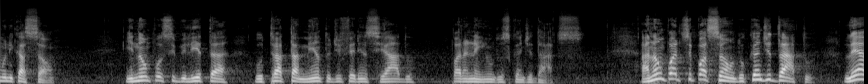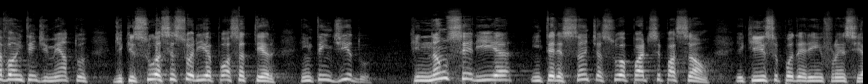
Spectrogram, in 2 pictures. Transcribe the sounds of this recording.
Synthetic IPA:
komunikasɐ̰̃w̃ | ɪnɐ̃w̃posibilit̪ɐ | ʊt̪ɾat̪amẽnt̪ʊd͡ʒifeɾẽsiad̪ʊ | paɾɐnẽjɲ̃ũd̪ʊskɐ̃nd͡ʒid̪a̰t̪ʊ̥s | ɐnɐ̃w̃paɾt͡ʃi̥sipasɐ̃w̃d̪ʊkɐ̃d͡ʒid̪at̪ʊ | lɛvɐawẽnt̪ẽnd͡ʒimẽnt̪ʊ | d͡ʒɪkɪsuɐasesoɾiɐpɔsɐt̪eɾ | ẽt̪ẽnd͡ʒid̪ʊ | kɪnɐ̃w̃seɾiɐĩnt̪eɾesɐ̃nt͡ʃɪɐsuɐpaɾt͡ʃi̥sipasɐ̃w̃ | ɪkɪisʊpod̪eɾiɐĩfluẽsia

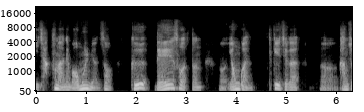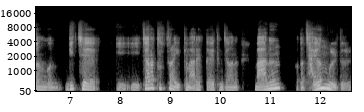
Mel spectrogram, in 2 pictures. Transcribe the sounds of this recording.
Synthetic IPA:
it͡ɕak̚pʰumane̞mʌmuɭmjʌnsʰʌ | kɯne̞ːsʰʌːt͈ʌn | ʌ̰jʌŋɡwan | tʰɯ̥kʰit͡ɕe̞ɡa | ʌ̰kaŋd͡ʑoɦanɯnɡʌnːit͡ɕʰe̞ | ḭit͡ɕ͈aɾatʰusʰɯ̥tʰɯɾaŋiɾʌkʰe̞maɾɦe̞t̚t͈a̰etɯŋd͡ʑaŋɦanɯn | manɯn | ʌt͈ʌnt͡ɕajʌnmuɭdɯɭ

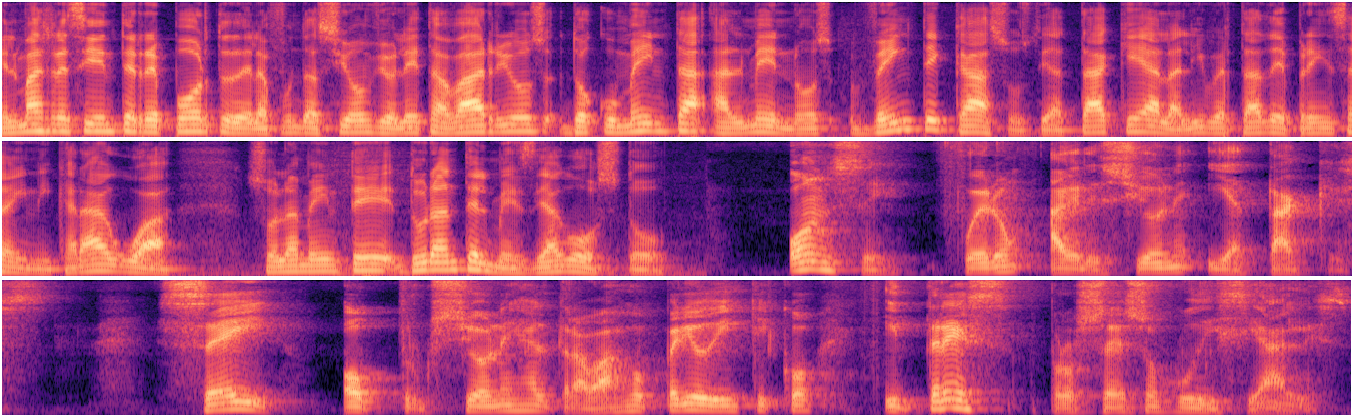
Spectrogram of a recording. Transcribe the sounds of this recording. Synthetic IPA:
e̞lmasre̞sje̞nt̪e̞repo̞ɾt̪e̞ðe̞lafund̪asjo̞mbjo̞le̞t̪aβarjosd̪o̞kumẽ̞nt̪aʔalmẽ̞no̞sβe̞jnt̪e̞kaso̞zd̪eat̪ake̞alaliβ̞eɾt̪aðːepɾe̞nsaeŋnikaɾaɣwa | so̞lamẽ̞nt̪e̞d̪uɾant̪eːlme̞zd̪e̞aɣo̞st̪o̞̰ | o̞nse̞̰ | fwe̞ɾo̞ŋaɣɾesjo̞nesiat̪a̰kʰe̥sː | ejs | obst̪ɾuksjo̞nesalt̪ɾa̰βaxo̞pe̞ɾjo̞ðist̪iko | it̪ɾespɾo̞se̞so̞sxuðisja̰les

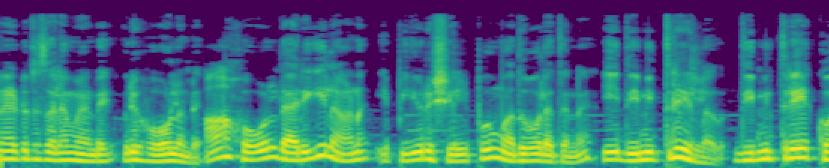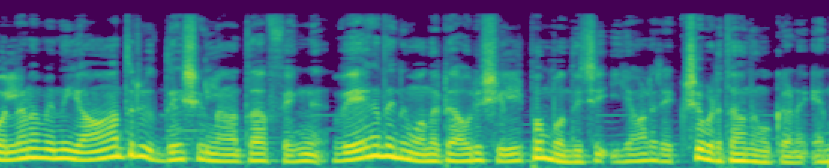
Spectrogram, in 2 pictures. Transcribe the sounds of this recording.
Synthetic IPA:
naːjʈːoɾust̪ɐlɐmʋe̞ːɳɖio̞ɾuɦo̞ːɭuɳɖɨaːho̞ːɭɖɐɾiɣilaːɳɨipːio̞ɾuɕilpɐʋumɐðubo̞ːle̞t̪ːɐnːe̞iːd̪imit̪rijuɭːɐ̰ðɨ̰d̪imit̪rijeko̞lːɐɳɐme̞nːɨjaːt̪oɾuud̪ːe̞ːɕjɐkːilnaːt̪ːafe̞ŋːɨʋe̞ːɡɐt̪̬ɐnːɨʋɐnːiʈːɨɐoɾuɕilpɐmbond̪ʱit͡ɕːɨʔijaːɭeɾe̞kʂɐpeɽut̪ːaːmnimokːjaːɳɨ̰ʔe̞nː

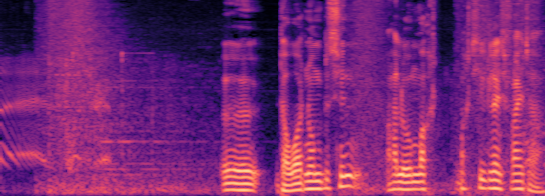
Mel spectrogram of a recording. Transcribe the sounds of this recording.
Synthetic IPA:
ʔɛːd̥aʊɐtnɔχnbɪsçənhaloːmaχtmaχthiːɐɡlaɪçv̥aɪtɐ̰

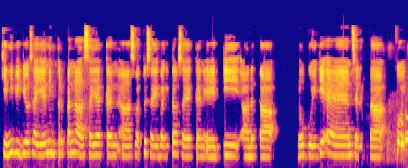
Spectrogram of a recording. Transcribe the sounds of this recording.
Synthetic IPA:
kenifidiosajaniməkərpanlasajaːkanəsəbap̚t̪usajabaɡit̪ausajaːkanediələt̪aʔ | loɡoit̪iʔɛmsajalət̪aʔko

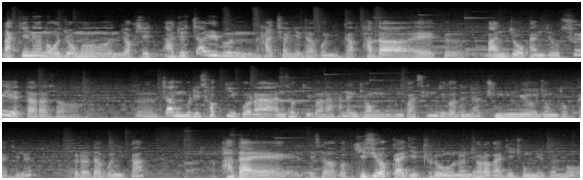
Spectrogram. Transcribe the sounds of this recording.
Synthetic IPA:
nak͈inɯnʌd͡ʑoŋɯnjʌk̚ɕ͈iad͡ʑut͡ɕ͈aɭbɯnhat͡ɕʰʌɲidaboɲik͈apadae̞kɯ̰mand͡ʑokand͡ʑosʰuie̞t͈aɾasʰʌ | kɯt͡ɕ͈anmuɾisʰʌk͈̚iɡʌna̰ːnsʰʌk͈iɡʌnaɦanɯnkjʌŋɡwasʰeŋɡiɡʌdɯɲot͡ɕuŋɲud͡ʑʌŋdok͈ad͡ʑinɯn | kɯɾʌdaboɲik͈a | padaeesʰʌkɯkis̬ʰujʌk̚k͈ad͡ʑitɯɾʌonɯnjʌɾʌɡad͡ʑit͡ɕoŋɲudɯnmʌ̰

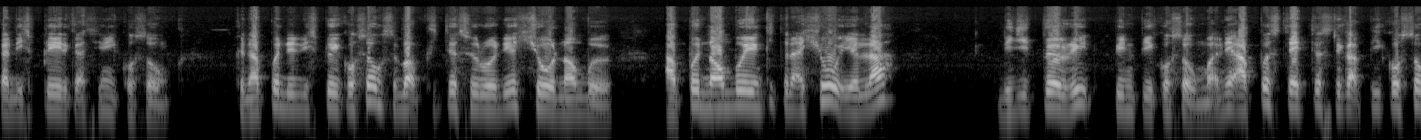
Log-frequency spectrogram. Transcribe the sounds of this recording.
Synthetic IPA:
andispledəkaʔ̪̚sinikosɔŋ | kənãpədiədisplekosɔŋsəbap̚kit̪əsuɾʊhdiəʃonãmbər | apənɔ̃mbəjaŋkit̪ənaʔʃoiəlah | did͡ʒit̪əlrit̪̚pinpikosɔŋma̰ʔniapəst̪et̪əsdəkaʔ̪̚pikosɔ

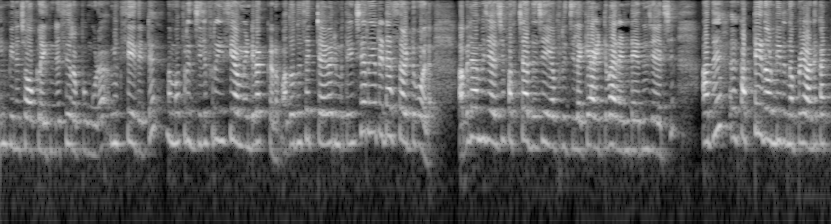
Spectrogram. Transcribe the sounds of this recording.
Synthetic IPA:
umpinːe̞t͡ɕoːkːlɐjtːindesirɐpːumkuːɽemikst͡ɕe̞jt̪ːiʈːɨnɐmːɐɭfrid͡ʑːilfriːsijaːmʋe̞ːɳɖiʋe̞kːɐɳɐmɐ̰ðo̞nːɨsetːaːjiʋɐɾumːbɐt̪ːejilt͡ɕerijoɾuʈesaːjiʈːɨpo̞ːlḛ | ɐ̰pːoːɾaːmʋit͡ɕaːɾit͡ɕːɨfɐstɐðit͡ɕe̞jːaːmfrid͡ʑːilo̞kːeaːjiʈːɨʋɐɾɐɳɖeenːɨʋit͡ɕaːɾit͡ɕːɨ | ɐðɨkɐʈːejðoːɳɖiɾunːɐpːoɻejaːɳɨkɐʈː

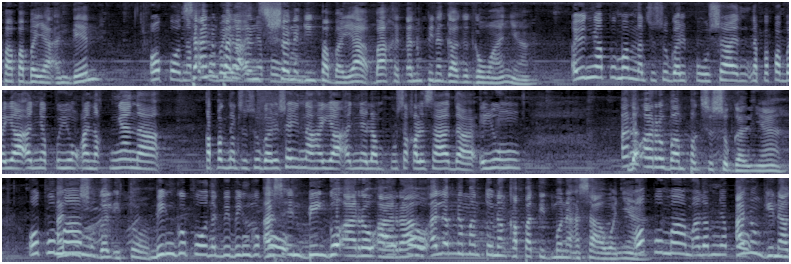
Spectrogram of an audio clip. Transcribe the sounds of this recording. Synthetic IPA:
ɐpapɐbɐjaːʔɐnd̪ɛn | ʔoːpo̞ʔnɐsɐʔaʔɐnpobɐjpɐalaʔanɲaʃoanɐɡiŋpɐbɐjaʔbaːkɛt̪̚ʔɐnoŋpɪnɐɡaɡaɡɐwaɲa | ʔɐjonŋapʊmamnɐɡ̚sʊsʊɡɐlpuʃanɐpɐpɐbɐjaːʔɐnɲapʊjʊŋʔɐnak̚ɲanɐ | kɐpaɡ̚nɐɡ̚susʊɡɐlʃajʊnɐɦɐjaːʔɐnɲɐlɐŋpʊsɐkɐlsaːd̪ɐʔɛjʊŋ | aːdɾawʔaːɾɐwbɐɐŋpɐɡsʊsʊɡalɲa | ʔoːpomasʊɡalɪt̪obiŋɡopo̞ʔnɐɡ̚bibiŋɡoʔɐsɪnbiŋɡoʔaːɾɐwʔaːɾɐwʔɐlamnɐmant̪onɐŋkɐpɐt̪ɪd̪̚mo̞nɐŋʔɐsaːwɐɲaʔoːpomamʔɐlamɲɐpɐnoŋɡɪnaː

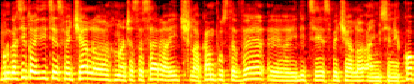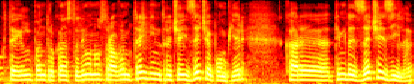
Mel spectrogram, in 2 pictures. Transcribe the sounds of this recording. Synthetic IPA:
bunɡəsit̪o̞e̞d̪it̪sije̞spe̞t͡ʃialəɨnat͡ʃast̪əseaɾəait͡ʃʲlakampust̪e̞ve̞ed̪it̪sije̞spe̞t͡ʃialəae̞misiunejko̞kt̪ejlpe̞nt̪ɾukəɨnst̪ud̪ioulno̞st̪ɾuave̞mt̪ɾe̞jd̪int̪ɾe̞t͡ʃe̞jze̞t͡ʃe̞po̞mpije̞rʲ | kaɾe̞t̪impd̪e̞ze̞t͡ʃe̞zile̞

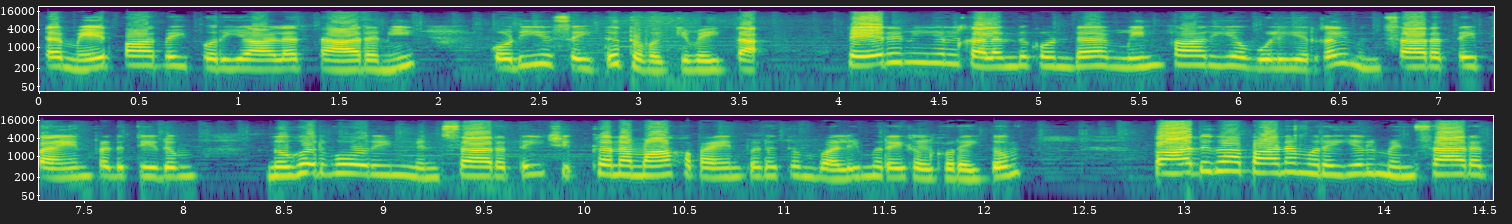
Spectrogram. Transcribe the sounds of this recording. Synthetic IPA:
ʈːɐmeːɾpaːɾʋɐɪpːɔɾɪjaːɭɐɾt̪aːɾɐnikɔɽɪjɐsɛjt̪ːɯt̪ːʊʋɐkːɪʋɐɪt̪ːaːɾ | peːɾɐnɪjɪlkɐlɐnd̪ɯkɔɳɖɐminpaːɾɪjɐuːɭɪjɐɾɣɐɭmɪnsaːɾɐt̪ːɐɪpːɐjɐnpɐɽɯt̪ːɪɽɯm | nʊɣɐɾʋoːɾɪnmɪnsaːɾɐt̪ːɐɪt͡ʃɪkːɐɳɐmaːɣɐpɐjɐnpɐɽɯt̪ːɯmʋɐɭɪmɯrɐɪɣɐɭkʊrɐɪt̪ːɯm | paːðɯɣaːpaːnɐmʊɾɐjɪlmɪnsaːɾɐ

